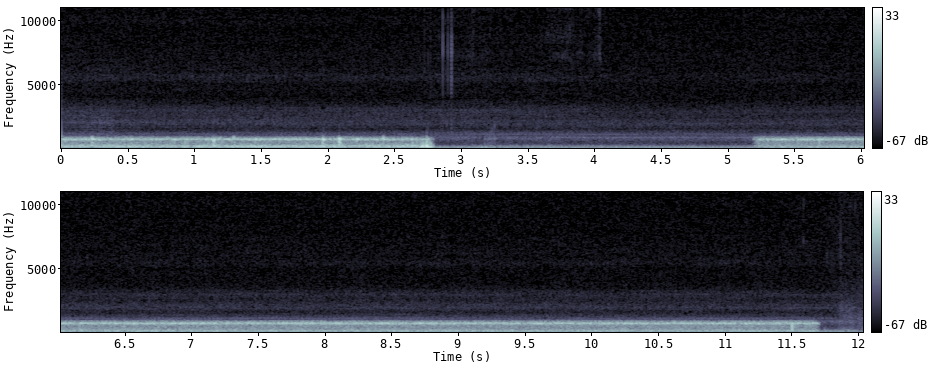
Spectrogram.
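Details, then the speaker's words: Buried water service line leaking between the meter pit and the house: a steady hissing, spitting rush heard through the ground at listening points. The sound drops away between points. "so the next step is to listen in this area and see if you can hear that bubbling spitting the buttering out"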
